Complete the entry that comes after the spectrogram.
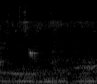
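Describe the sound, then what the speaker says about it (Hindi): Water from a glass poured into a clay cooking pot set on a gas flame, a steady, continuous splashing pour heard up close for a brief moment with no voices. "और इसमें एक गिलास पानी डालना।"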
